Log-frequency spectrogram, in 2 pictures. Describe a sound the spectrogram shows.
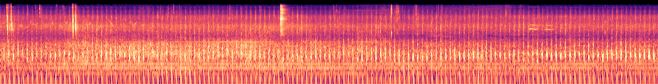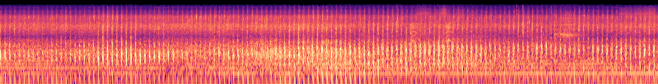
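A van engine idles with a steady low rumble.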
